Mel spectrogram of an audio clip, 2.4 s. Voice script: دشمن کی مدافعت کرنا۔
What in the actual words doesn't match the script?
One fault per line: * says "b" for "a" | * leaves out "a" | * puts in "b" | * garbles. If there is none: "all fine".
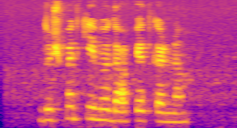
all fine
